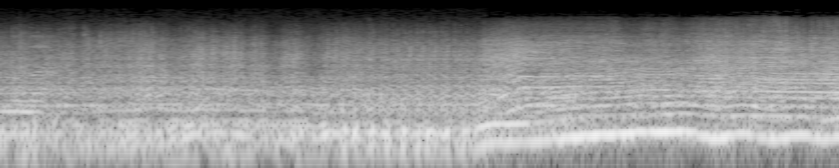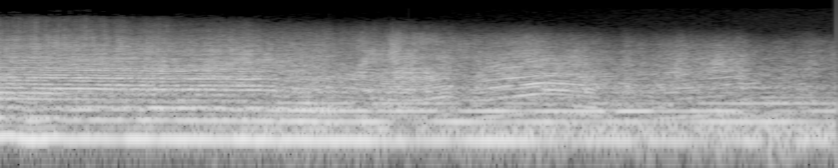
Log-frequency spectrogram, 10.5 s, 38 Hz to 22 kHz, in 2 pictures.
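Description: Turbocharged XF1100 drag motorcycle launching and making a full-throttle pass down the drag strip. A rough engine rumble gives way about three seconds in to a loud, steady engine note that holds to the end.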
